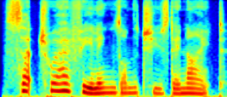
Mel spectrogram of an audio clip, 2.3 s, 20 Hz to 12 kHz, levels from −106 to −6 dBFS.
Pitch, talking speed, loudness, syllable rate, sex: 190 Hz, 210 wpm, -17 LUFS, 5.1 syllables/s, female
